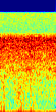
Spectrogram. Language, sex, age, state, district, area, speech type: Dogri, male, 30-45, Jammu and Kashmir, Samba, rural, conversation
